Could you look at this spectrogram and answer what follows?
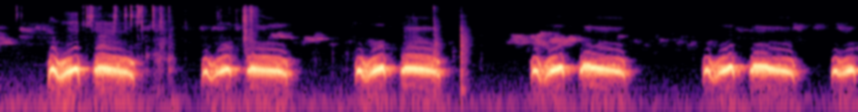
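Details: Repeated cooing from a decoy spotted dove kept in Cà Mau, Vietnam, to lure wild birds: paired hollow notes, a short wavering one then a longer falling one, repeated about every one and a half seconds, six phrases.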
